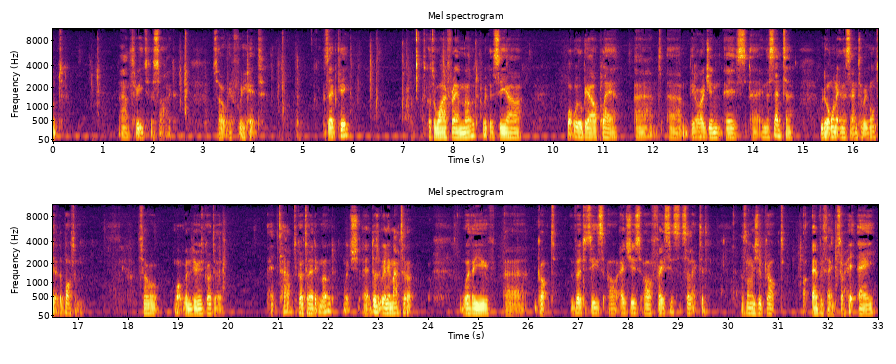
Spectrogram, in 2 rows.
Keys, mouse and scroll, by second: 0.8 KP_3, 2.6 KP_1, 4.6 z, 6.6 middle click, 6.9 middle click, 8.5-10.2 drag, 19.9 Tab, 30.7 a, 31.4 a, 32.2 a.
